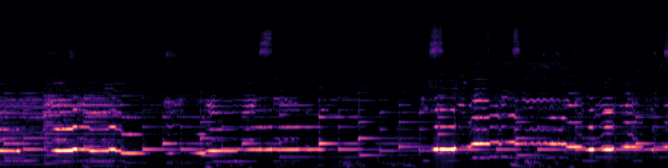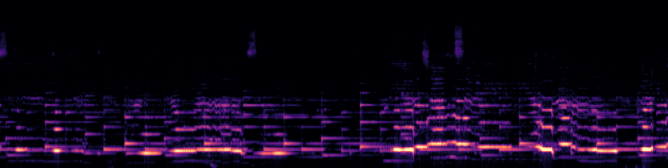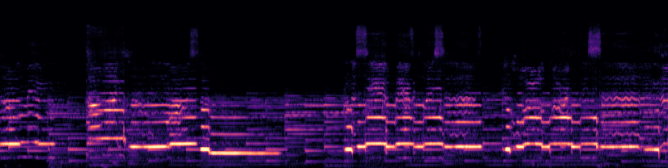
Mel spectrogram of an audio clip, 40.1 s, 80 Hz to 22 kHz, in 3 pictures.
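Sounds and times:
flute playing a melody: 0.0s - 40.0s.

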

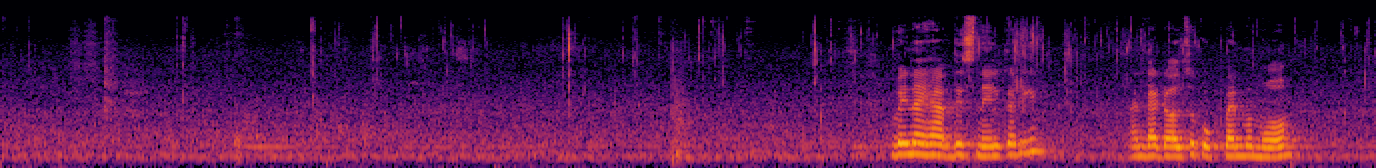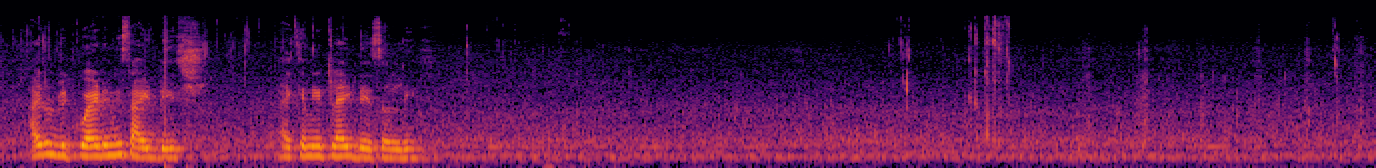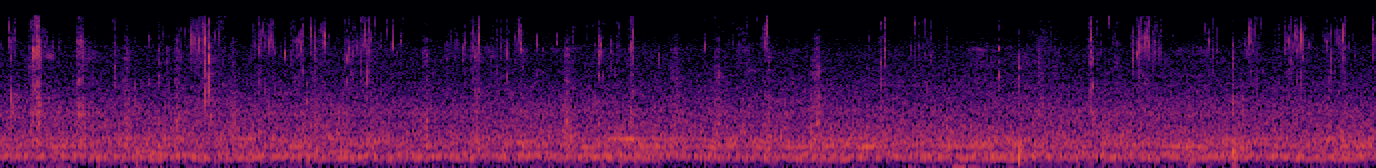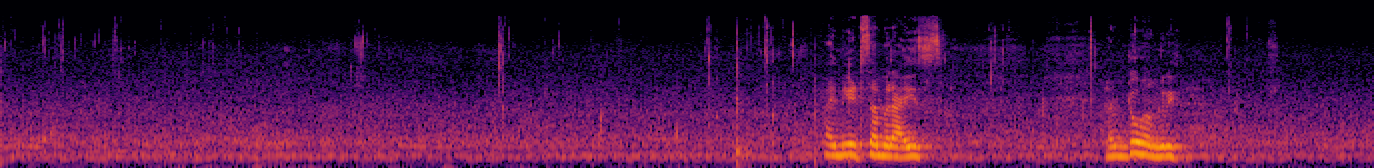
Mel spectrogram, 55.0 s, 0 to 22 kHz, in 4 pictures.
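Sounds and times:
steady low hum: 0.0s - 55.0s
chewing: 3.0s - 4.9s, 5.5s - 8.8s, 10.2s - 12.0s, 13.2s - 14.0s, 22.6s - 23.9s, 24.5s - 42.7s, 44.7s - 45.0s, 46.2s - 47.4s, 48.0s - 49.5s, 51.1s - 52.3s
cucumber crunching: 10.0s - 14.6s, 22.6s - 44.0s, 44.7s - 45.0s, 46.2s - 47.4s, 48.0s - 49.5s, 51.1s - 51.4s.

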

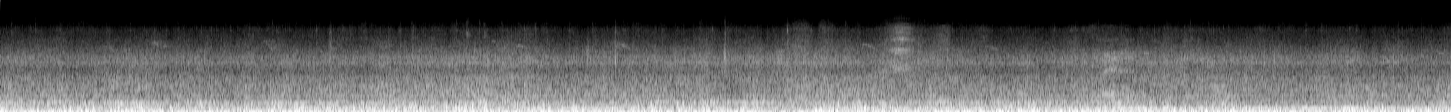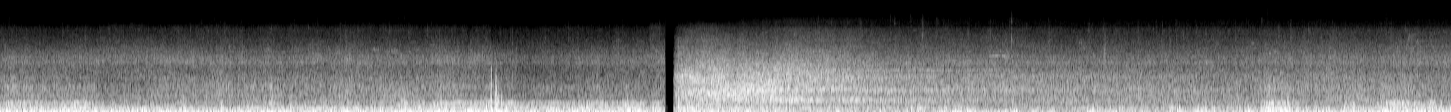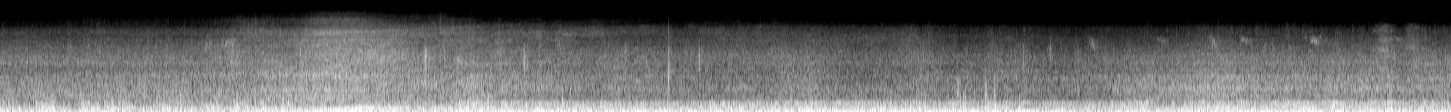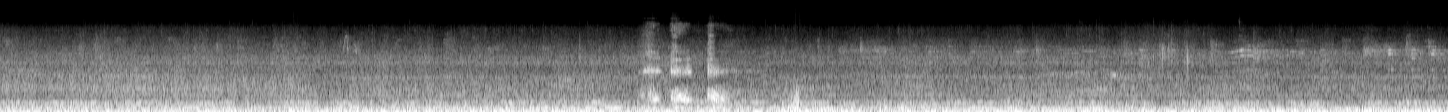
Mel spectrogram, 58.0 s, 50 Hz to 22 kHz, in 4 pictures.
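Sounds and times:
wind buffeting microphone: 0.0s - 58.0s.

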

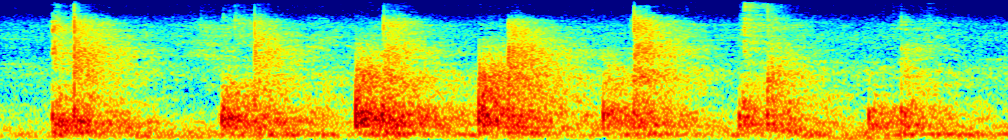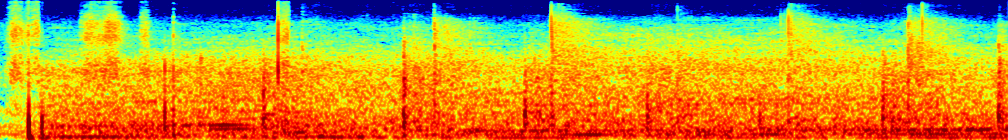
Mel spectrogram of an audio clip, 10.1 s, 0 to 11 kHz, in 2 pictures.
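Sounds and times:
shuffling footsteps on tiles: 0.2s - 10.0s.

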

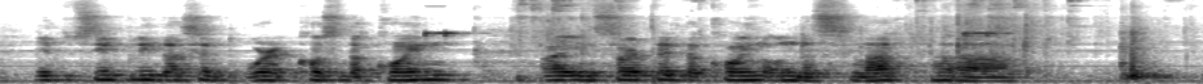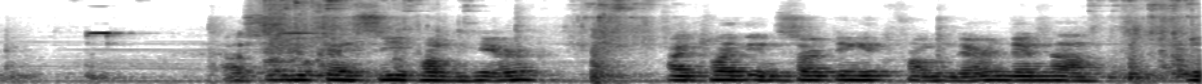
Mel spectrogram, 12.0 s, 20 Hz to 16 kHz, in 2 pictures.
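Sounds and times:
low steady hum: 0.0s - 12.0s
coin mechanism clicks: 4.6s - 5.4s, 7.3s - 8.7s.

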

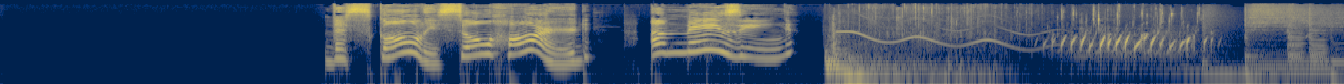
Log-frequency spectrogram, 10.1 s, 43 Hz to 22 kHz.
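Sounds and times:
bubbling warble of rising chirps: 6.2s - 9.1s
wobbling whistle sliding downward: 6.3s - 8.7s.

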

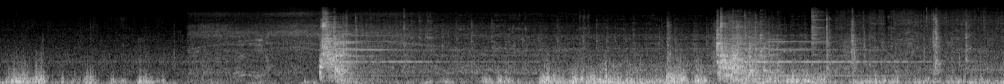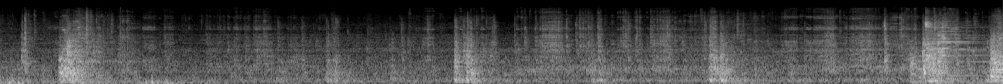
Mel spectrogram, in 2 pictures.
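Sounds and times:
low rumble: 0.0s - 15.3s
metallic clanging strikes: 3.1s - 15.3s, 18.9s - 20.0s.

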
